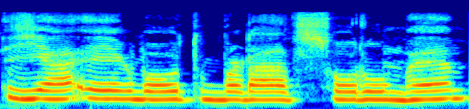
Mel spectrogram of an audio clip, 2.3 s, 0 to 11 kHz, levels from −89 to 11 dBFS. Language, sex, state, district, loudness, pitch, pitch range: Hindi, male, Uttar Pradesh, Saharanpur, -12 LUFS, 205 Hz, 200-220 Hz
